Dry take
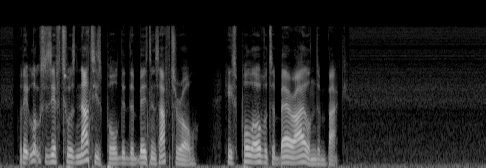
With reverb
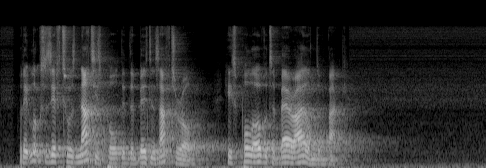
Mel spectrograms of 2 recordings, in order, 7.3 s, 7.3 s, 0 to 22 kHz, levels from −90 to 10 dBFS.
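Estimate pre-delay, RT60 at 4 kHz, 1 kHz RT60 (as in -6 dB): 3 ms, 0.90 s, 1.4 s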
